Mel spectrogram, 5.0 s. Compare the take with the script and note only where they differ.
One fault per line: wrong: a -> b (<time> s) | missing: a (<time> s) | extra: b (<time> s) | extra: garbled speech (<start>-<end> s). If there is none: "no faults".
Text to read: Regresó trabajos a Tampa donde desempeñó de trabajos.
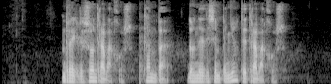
no faults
